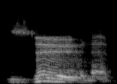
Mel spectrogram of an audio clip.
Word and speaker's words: Söhne: So I'm just, it's an A plus an O sound. Tongue in an A position, and my lips round into an O position. Flöten, Söhne, Söhne. Can you see both of those? This accent is on the first syllable.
